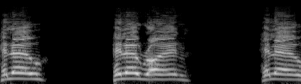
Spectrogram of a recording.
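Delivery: weak, feeble put-on British accent, very high pitch. Giving a shout-out to a listener across the pond in a weak british accent. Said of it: "that's about all I got in terms of a a, a, a British accent".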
